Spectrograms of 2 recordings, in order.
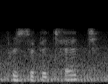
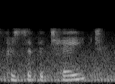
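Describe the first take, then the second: First: It is pronounced the way the adjective is. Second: It is pronounced the way the verb is. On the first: It describes a quality. "is an adjective" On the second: It names the act of causing something. "that's a verb"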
